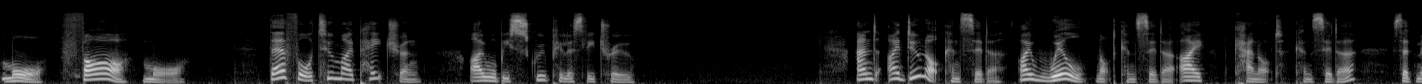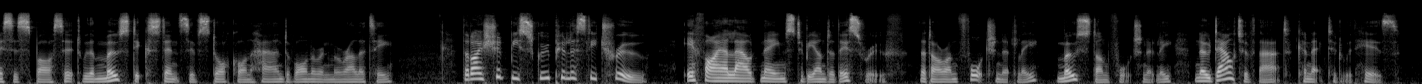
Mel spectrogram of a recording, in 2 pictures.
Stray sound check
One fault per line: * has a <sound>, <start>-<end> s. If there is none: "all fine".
all fine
